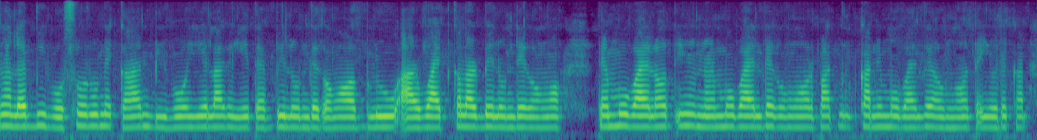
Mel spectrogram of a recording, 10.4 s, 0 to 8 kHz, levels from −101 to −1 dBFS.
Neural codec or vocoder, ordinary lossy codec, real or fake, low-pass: codec, 16 kHz, 4.8 kbps, FACodec; none; fake; none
